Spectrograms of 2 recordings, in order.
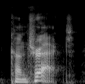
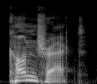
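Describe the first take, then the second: First: The stress is on the last syllable. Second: The stress is on the first syllable. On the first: The word is a verb. "the latter is a verb" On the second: The word is a noun. "The former is a noun"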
